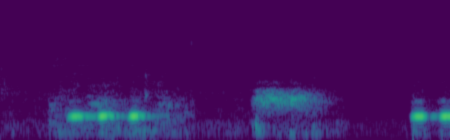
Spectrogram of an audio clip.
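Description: A Eurasian Hoopoe sings soft, hollow, low 'poo-poo-poo' hoots in a quick triple, then starts the phrase again after a brief noisy murmur.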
